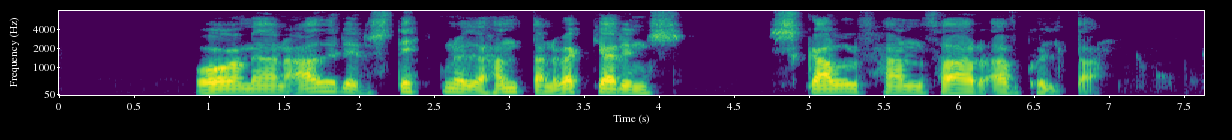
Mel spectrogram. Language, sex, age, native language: Icelandic, male, 40-49, Icelandic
